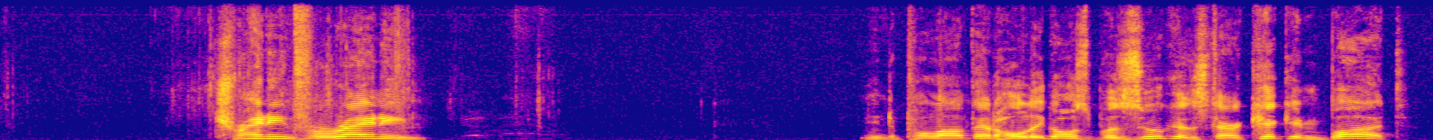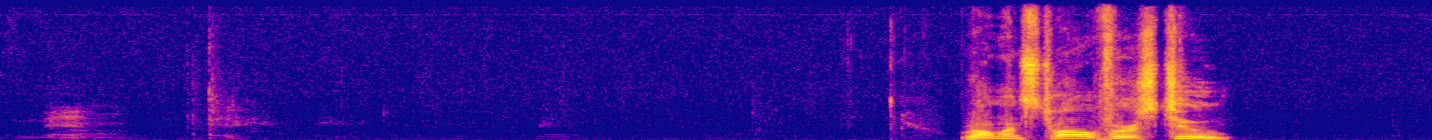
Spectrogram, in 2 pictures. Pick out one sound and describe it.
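A middle-aged man speaks calmly through a headset microphone, in short bursts with pauses.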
